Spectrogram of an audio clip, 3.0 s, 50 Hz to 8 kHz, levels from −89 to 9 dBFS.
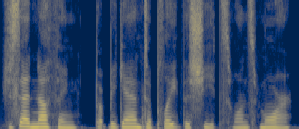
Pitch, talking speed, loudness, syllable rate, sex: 200 Hz, 220 wpm, -20 LUFS, 4.8 syllables/s, female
